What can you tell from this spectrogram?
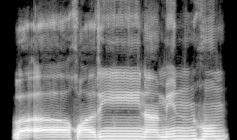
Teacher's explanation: خا کی آواز پر ہوگی، را کو باریک پڑھیں گے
